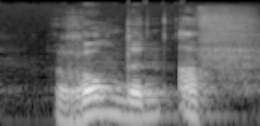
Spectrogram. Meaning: inflection of afronden: 1. plural past indicative 2. plural past subjunctive
- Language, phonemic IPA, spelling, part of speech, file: Dutch, /ˈrɔndə(n) ˈɑf/, rondden af, verb, Nl-rondden af.ogg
